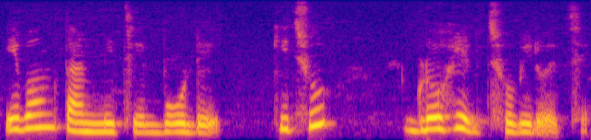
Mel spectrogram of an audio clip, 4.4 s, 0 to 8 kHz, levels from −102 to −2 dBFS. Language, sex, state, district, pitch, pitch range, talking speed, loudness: Bengali, female, West Bengal, North 24 Parganas, 225 Hz, 185-270 Hz, 120 wpm, -16 LUFS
